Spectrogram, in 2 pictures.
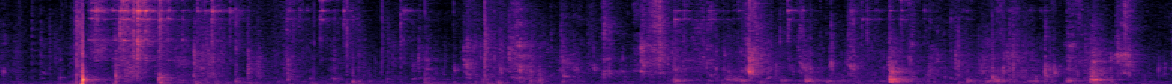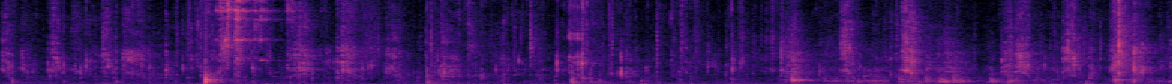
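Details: A rescue dog crunches and chews celery in sharp, irregular bursts of crisp snapping.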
